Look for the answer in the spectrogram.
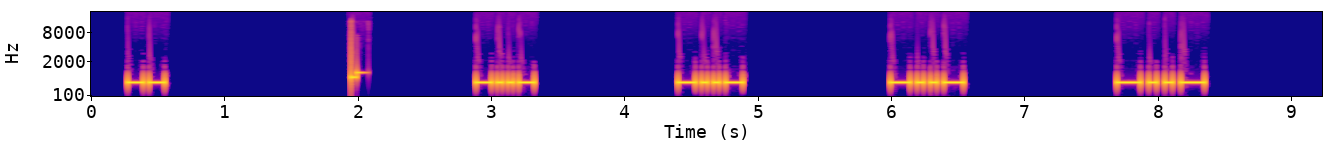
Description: Morse code, heard as a keyed tone, about 27 wpm, spaced as for 7 wpm, 700 Hz. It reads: M XXXX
